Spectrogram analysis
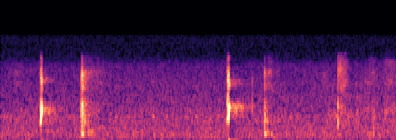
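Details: Hiccups: repeated brief, sharp hiccup sounds, about six in four seconds at an uneven pace, in a quiet room.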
